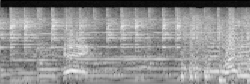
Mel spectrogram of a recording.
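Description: Live band music: drum kit and keyboard with a cowbell keeping time, and a singer's voice sliding in pitch over the held chords, growing louder near the end.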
